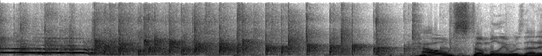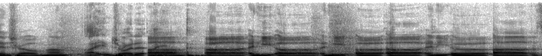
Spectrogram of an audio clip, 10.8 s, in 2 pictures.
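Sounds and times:
crowd applauding: 0:00.0 - 0:04.2
speech: 0:04.2 - 0:10.8.

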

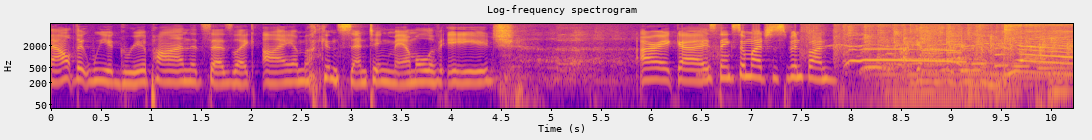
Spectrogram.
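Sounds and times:
speech: 0:00.0 - 0:04.9, 0:05.9 - 0:10.2
audience clapping and cheering: 0:07.4 - 0:10.2.

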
